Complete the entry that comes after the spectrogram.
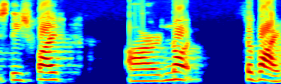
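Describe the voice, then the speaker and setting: A woman with a Malaysian accent speaks fairly slowly in a high voice. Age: 30s. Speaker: COVID survivor, customer service officer. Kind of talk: interview.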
